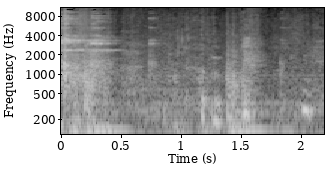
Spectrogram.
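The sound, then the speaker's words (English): Glass bottles clink and clatter in a few scattered bursts as a person who cannot see crashes into them, the knocks moderately loud, with a faint murmur of voices underneath. “You're crashing into bottles, you idiot.”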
